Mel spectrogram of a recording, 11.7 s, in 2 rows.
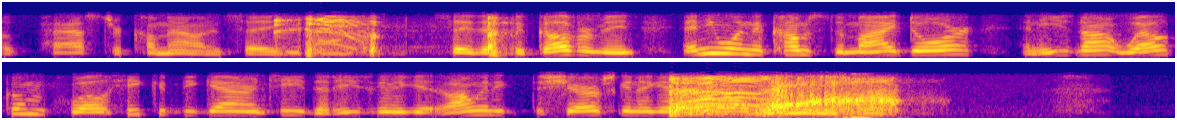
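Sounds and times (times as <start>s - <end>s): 
speech: 0.3s - 10.5s
person coughing into an open microphone: 1.4s - 2.6s, 9.2s - 10.5s.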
